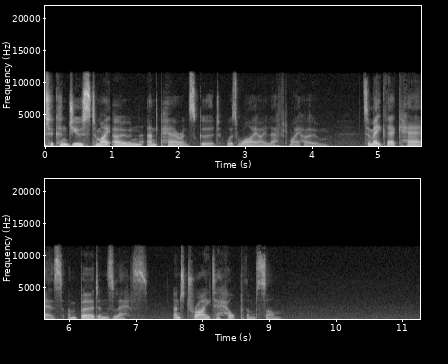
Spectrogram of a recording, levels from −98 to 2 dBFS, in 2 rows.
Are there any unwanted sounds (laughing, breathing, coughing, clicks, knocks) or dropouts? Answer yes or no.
no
